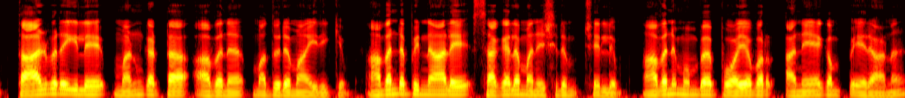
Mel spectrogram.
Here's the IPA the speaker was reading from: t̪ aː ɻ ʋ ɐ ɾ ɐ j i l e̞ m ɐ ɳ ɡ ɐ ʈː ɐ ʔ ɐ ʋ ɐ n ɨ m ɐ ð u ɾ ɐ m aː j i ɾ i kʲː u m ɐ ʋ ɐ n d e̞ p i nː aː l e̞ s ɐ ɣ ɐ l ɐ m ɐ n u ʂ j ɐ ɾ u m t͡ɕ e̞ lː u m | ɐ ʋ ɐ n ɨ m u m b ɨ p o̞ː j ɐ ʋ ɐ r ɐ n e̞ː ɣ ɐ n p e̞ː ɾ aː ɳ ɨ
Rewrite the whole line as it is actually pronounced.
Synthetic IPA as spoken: t̪ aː ɻ ʋ ɐ ɾ ɐ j i l e̞ m ɐ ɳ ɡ ɐ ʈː ɐ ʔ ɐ ʋ ɐ n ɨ m ɐ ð u ɾ ɐ m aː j i ɾ i kʲː u m ɐ ʋ ɐ n d e̞ p i nː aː l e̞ s ɐ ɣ ɐ l ɐ m ɐ n u ʂ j ɐ ɾ u m t͡ɕ e̞ lː u m | ɐ ʋ ɐ n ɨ m u m b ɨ p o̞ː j ɐ ʋ ɐ r ɐ n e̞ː ɣ ɐ m p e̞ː ɾ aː ɳ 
